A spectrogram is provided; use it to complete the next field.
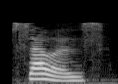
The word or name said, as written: seles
